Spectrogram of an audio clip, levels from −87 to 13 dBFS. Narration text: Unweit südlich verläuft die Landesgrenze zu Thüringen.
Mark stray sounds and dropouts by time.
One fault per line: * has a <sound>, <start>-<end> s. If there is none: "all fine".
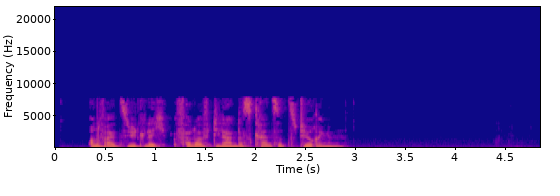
all fine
